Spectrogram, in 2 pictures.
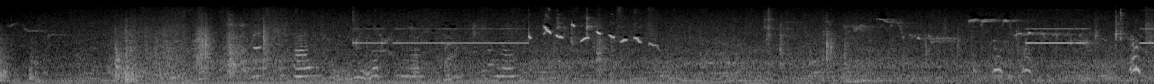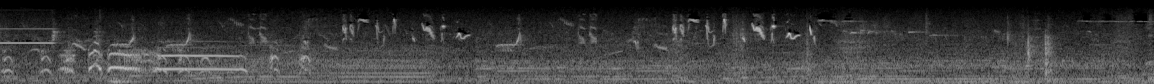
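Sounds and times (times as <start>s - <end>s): birds chirping: 0.0s - 23.0s
multimeter beeps: 10.2s - 12.4s.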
